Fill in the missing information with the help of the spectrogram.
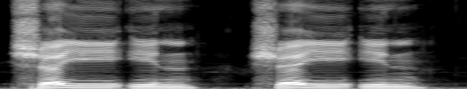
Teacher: Di sini ada fathah bertemu dengan ya sukun. Maka apabila ada huruf ya sukun didahului dengan harakat fathah, ini kita namakan dengan bacaan lin, yang mana ya dalam membacanya lembut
